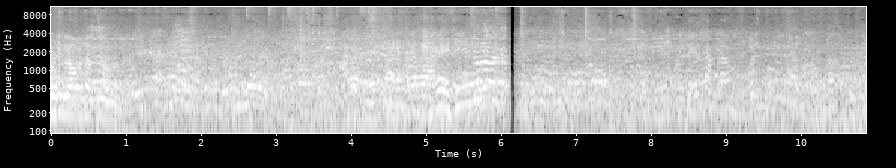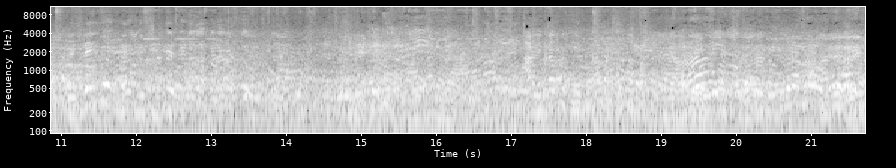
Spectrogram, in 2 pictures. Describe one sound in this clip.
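A crowd of men and women chatters close by.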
